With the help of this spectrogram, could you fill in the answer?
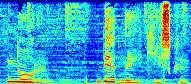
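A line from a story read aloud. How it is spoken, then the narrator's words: Sad voice. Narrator (Russian): печально произнес голос Софии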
